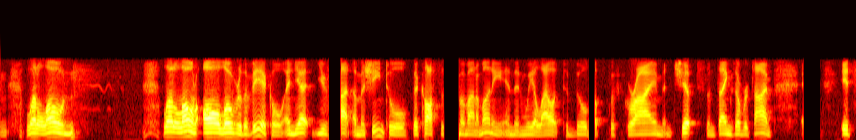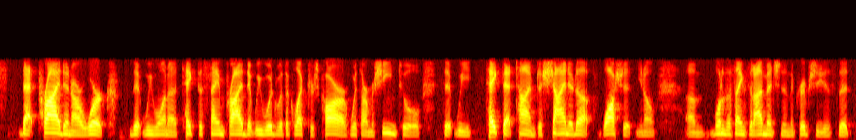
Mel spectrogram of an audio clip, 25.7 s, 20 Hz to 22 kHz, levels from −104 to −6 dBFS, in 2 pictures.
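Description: Packets of this speech were lost and the receiver filled the gaps with silence, leaving hard-edged holes: 4.92–5.11 s before "a machine tool that", 6.65–6.88 s after "tool that costs the", 8.82–8.92 s after "allow it to build", and 12.04–12.30 s. The lengths fit 10 ms packets. The G.711 telephone band stays intact around them.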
